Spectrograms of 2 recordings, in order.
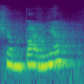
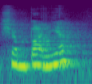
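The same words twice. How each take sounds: First: It is said with a French pronunciation. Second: The same.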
